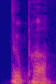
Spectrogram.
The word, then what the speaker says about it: Lupin: Lupin.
